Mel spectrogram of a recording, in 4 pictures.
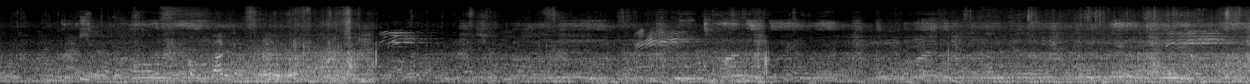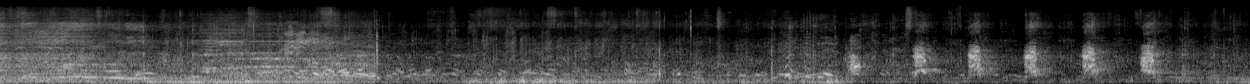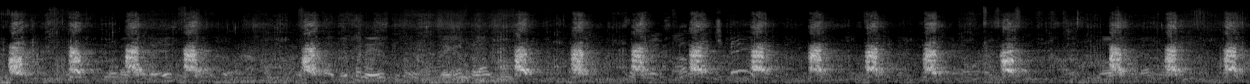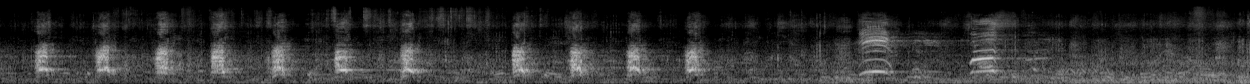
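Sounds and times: dog barking: 21.0 - 24.2, 25.1 - 27.1, 28.0 - 28.2, 30.2 - 35.3, 36.1 - 41.8, 42.6 - 44.6.

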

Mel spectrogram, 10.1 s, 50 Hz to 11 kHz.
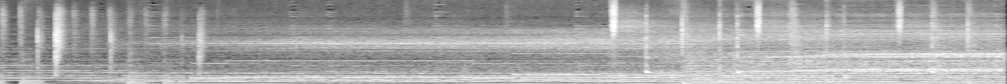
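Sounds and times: ambient music with held tones: 0.0 - 10.0.

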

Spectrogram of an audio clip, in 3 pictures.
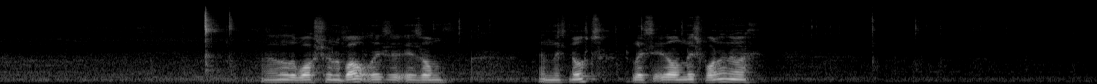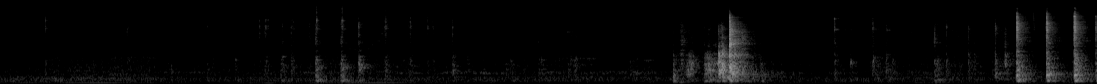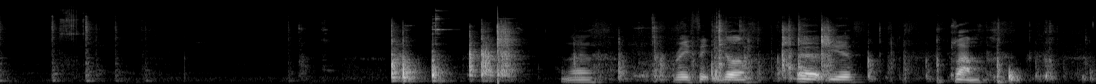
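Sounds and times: metal clicks of nuts and tools: 8.0 - 11.6, 12.2 - 16.8, 19.2 - 23.6
tool clattering on wooden bench: 17.7 - 18.6, 25.9 - 32.9.

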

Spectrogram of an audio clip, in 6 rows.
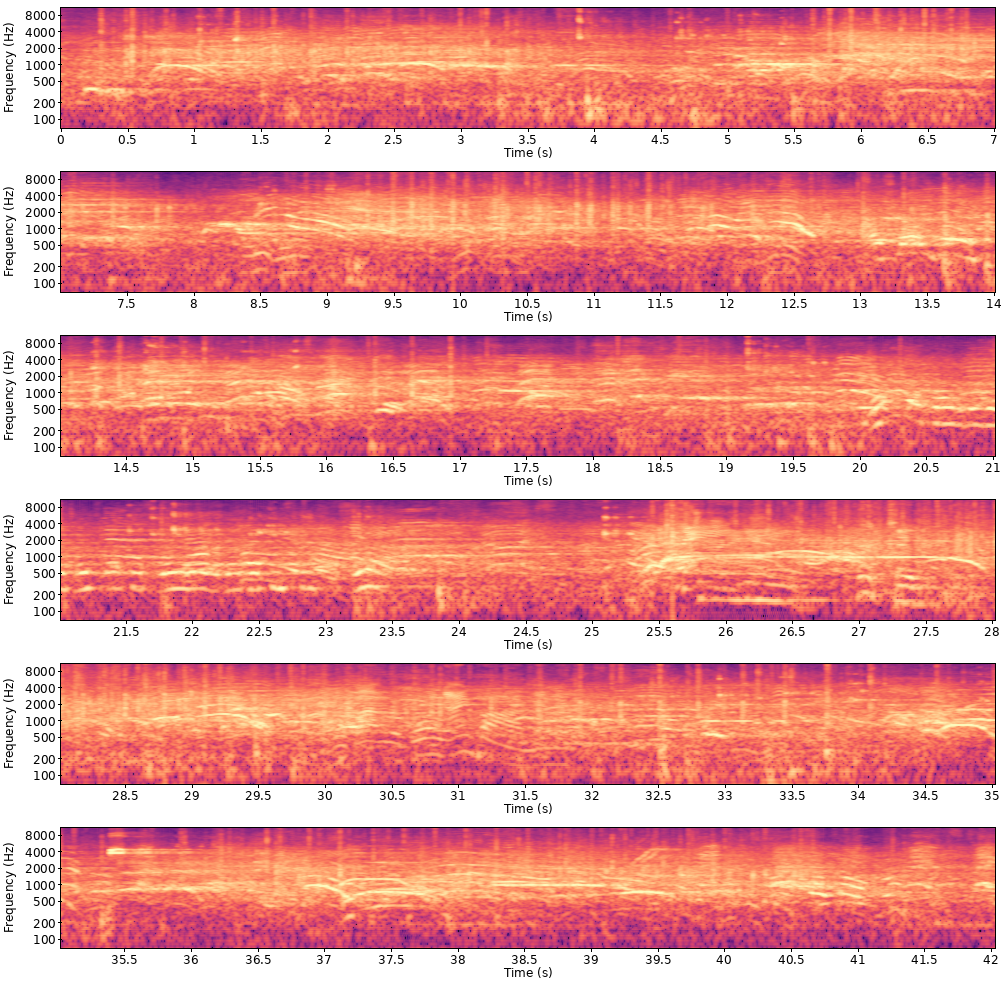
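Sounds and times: people shouting and chatting: 0.0 - 42.0.

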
